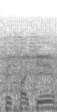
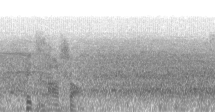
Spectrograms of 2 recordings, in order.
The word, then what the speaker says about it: Petrache: Alors vous la prononcez à la roumaine, Petrache, moi la biterroise, Petrache.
